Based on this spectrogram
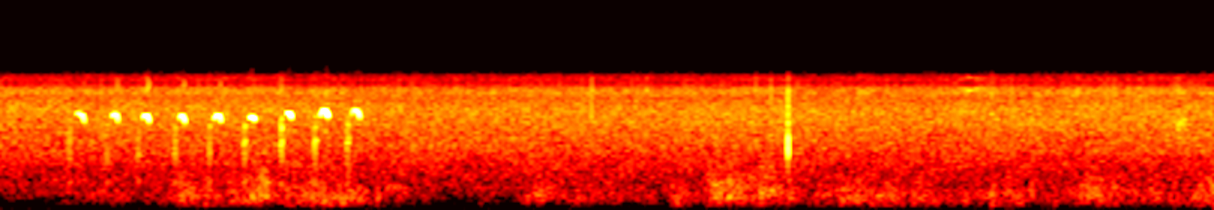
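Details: Osprey at the nest with three chicks on a windy day as the parents bring in fish: about nine short, evenly spaced whistled chirps in quick succession, then wind noise and a single click.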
